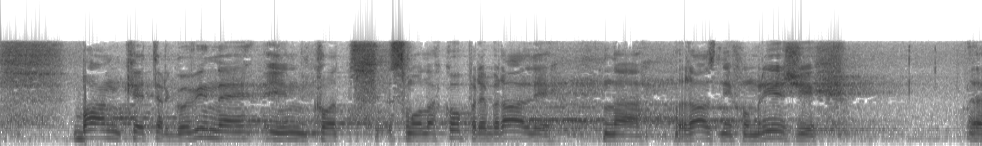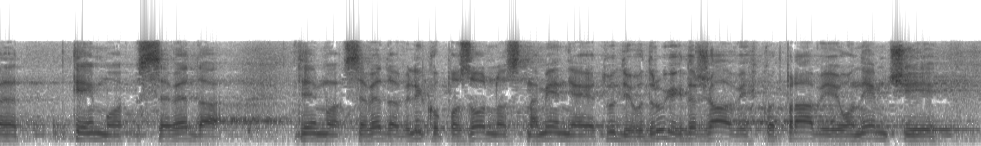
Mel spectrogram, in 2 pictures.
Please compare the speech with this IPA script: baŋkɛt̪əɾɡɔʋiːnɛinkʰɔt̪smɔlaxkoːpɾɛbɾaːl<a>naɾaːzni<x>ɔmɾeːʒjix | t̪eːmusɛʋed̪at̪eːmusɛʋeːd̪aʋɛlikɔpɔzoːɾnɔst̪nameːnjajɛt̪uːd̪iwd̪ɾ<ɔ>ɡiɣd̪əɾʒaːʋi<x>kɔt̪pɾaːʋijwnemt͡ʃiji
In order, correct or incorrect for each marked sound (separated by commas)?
incorrect, correct, incorrect, correct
